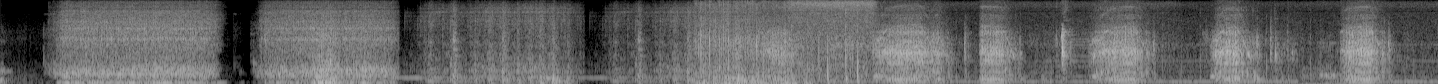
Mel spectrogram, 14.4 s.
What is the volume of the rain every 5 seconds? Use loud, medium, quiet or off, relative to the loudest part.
off, loud, quiet.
